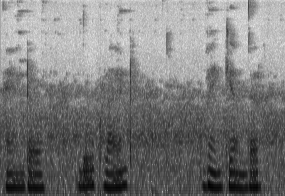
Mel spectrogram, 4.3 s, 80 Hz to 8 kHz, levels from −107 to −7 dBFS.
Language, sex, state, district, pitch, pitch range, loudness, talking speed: Hindi, female, Gujarat, Gandhinagar, 165 Hz, 160-170 Hz, -17 LUFS, 85 wpm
